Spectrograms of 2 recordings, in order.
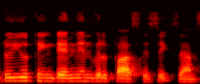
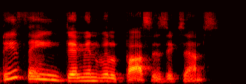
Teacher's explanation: did you notice this time my voice went up, down, up, down many in different places? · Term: intonation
